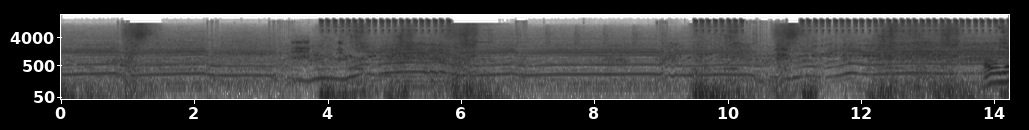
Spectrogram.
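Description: Engine roar and long, high tire squeals from a car drifting in the racing game Race Driver GRID, repeated across several slides with rising and falling pitch, up close. Bursts of skidding come and go, and a voice talks at times.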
